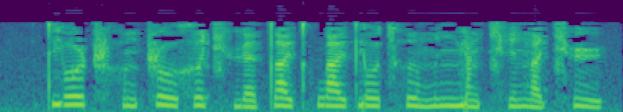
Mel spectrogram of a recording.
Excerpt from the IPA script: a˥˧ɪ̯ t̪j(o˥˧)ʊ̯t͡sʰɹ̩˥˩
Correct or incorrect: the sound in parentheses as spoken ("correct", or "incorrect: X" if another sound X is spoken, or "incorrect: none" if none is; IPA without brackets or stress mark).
correct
